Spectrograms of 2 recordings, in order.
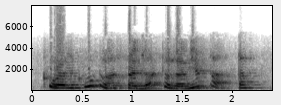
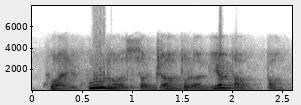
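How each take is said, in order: First: It is said in a half-big, medium voice. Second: It is said in a very big, deep voice.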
